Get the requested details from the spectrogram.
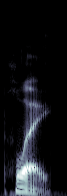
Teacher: Your throat is vibrating on that Y sound. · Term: voiced sound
